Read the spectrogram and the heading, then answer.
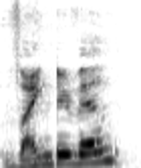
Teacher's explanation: I want to almost make the W into a V.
